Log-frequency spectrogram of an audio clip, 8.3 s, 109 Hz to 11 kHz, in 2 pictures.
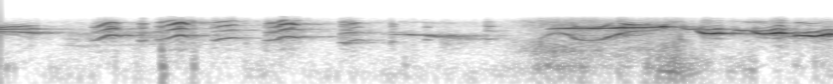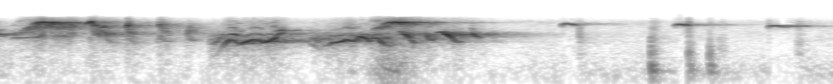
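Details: Magpie-robin singing toward a mirror in Brunei, recorded 2013: quick repeated chirps give way to loud, fluid whistles that swoop and trill, a long rich warbled passage, then a few scattered high notes.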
